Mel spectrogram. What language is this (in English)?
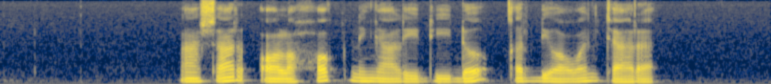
Sundanese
